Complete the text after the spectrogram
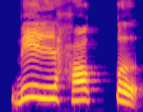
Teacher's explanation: وقف کی صورت میں قاف جو ہے ساکن ہو جائے گا اور یہاں پر قلقلہ ہوگا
